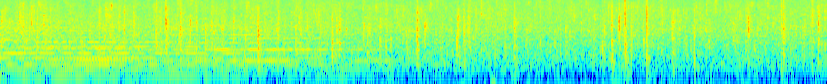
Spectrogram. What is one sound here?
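Heavy rain pours steadily onto a forest canopy.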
